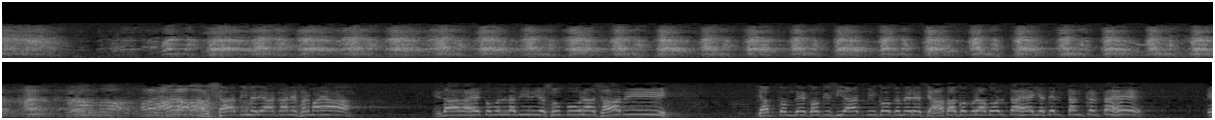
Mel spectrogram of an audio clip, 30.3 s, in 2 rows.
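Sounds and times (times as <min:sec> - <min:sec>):
large crowd chanting a religious slogan in unison: 0:00.0 - 0:17.7
speech: 0:18.6 - 0:19.6, 0:20.6 - 0:23.7, 0:24.6 - 0:29.5.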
